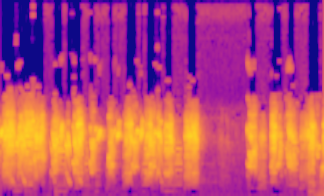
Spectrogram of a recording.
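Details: Newly hatched zebra finch chicks give dense, high, buzzy chattering calls in a continuous rapid stream.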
